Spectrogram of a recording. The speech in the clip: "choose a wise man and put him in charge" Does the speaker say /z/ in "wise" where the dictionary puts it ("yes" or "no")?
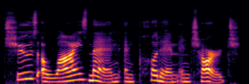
yes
